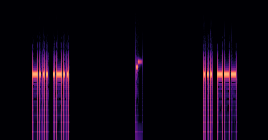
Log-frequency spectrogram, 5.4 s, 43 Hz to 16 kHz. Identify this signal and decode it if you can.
Morse code, heard as a keyed tone, about 36 wpm, 700 Hz. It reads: BL SO
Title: Top Two Letter Combinations in Words 35wpm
